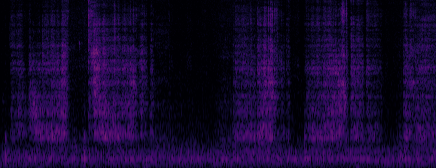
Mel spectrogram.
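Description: Faint scratching of a black marker tip drawing short strokes on paper, a few brief strokes one after another.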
